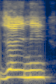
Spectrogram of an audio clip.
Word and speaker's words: Jaime: Name Jaime, Jamie. You know it is. If you're speaking English in American, it's Jamie. In Espanol is Jaime. So you know the H is silent.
